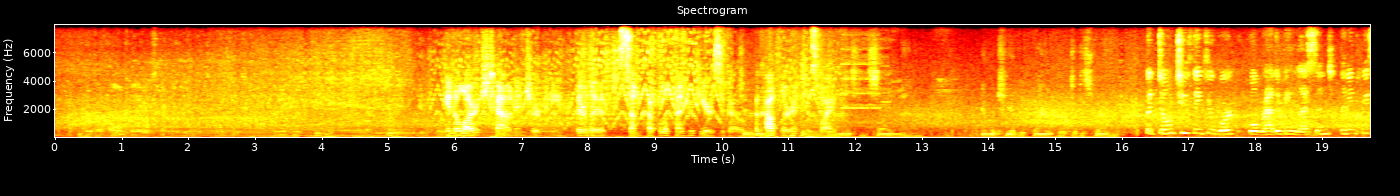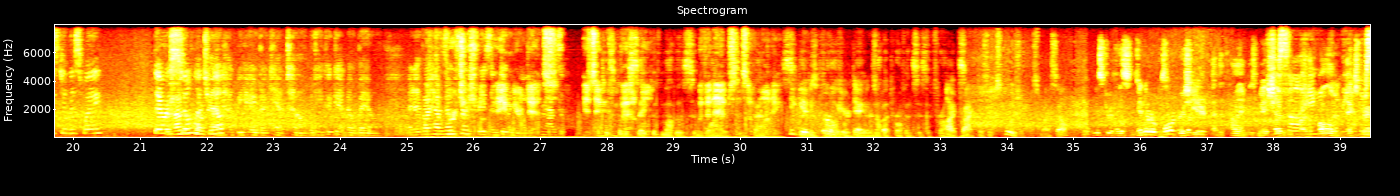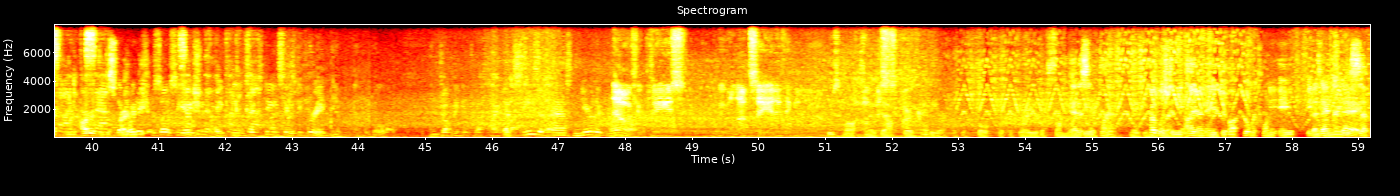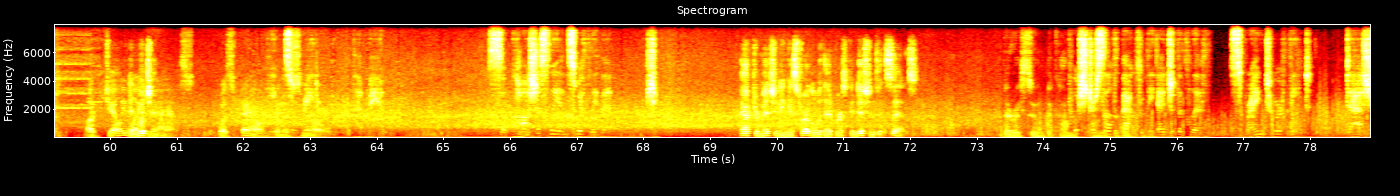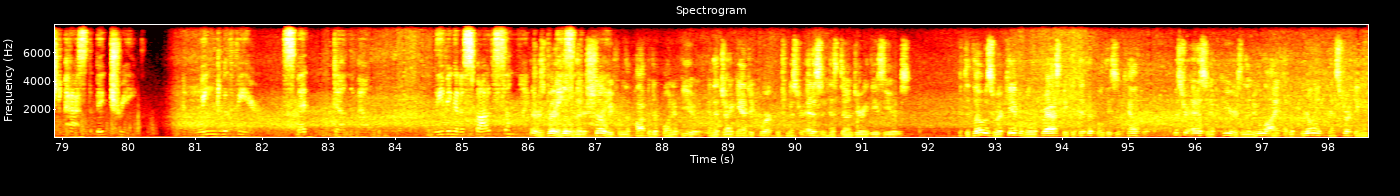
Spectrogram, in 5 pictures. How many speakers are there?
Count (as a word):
ten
